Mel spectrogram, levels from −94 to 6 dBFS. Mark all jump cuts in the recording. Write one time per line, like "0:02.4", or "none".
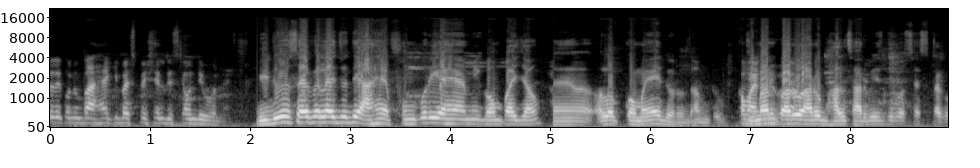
0:02.0
0:05.0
